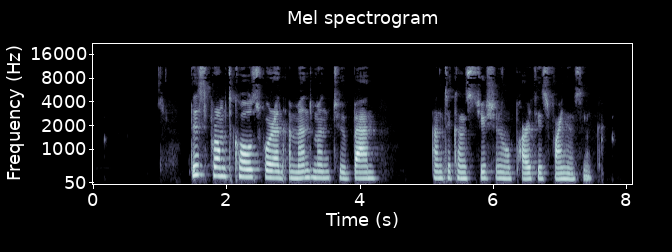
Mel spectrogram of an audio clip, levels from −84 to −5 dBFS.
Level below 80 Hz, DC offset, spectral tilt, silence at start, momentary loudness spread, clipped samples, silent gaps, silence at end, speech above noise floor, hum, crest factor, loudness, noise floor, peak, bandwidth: -66 dBFS; under 0.1%; -5 dB/octave; 1.45 s; 10 LU; under 0.1%; none; 0.65 s; 67 dB; none; 20 dB; -20 LUFS; -86 dBFS; -2 dBFS; 11.5 kHz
